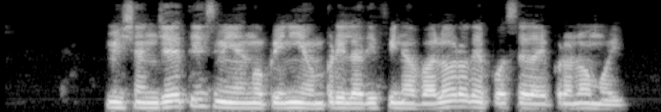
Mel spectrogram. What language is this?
Esperanto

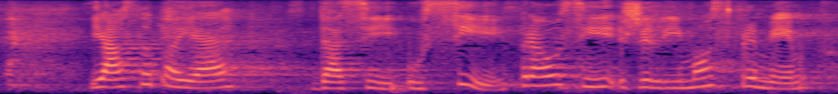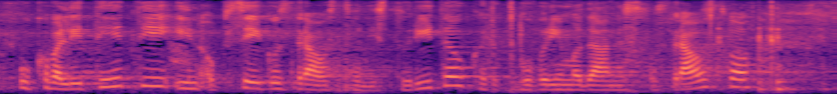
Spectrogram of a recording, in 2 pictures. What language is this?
Slovenian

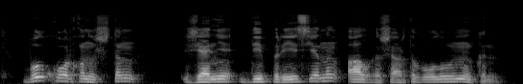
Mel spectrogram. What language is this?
Kazakh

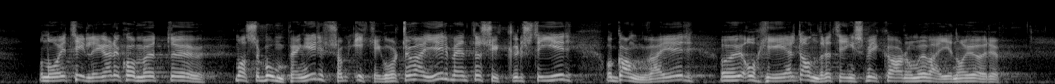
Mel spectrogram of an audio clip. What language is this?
Norwegian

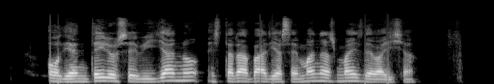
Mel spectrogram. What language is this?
Galician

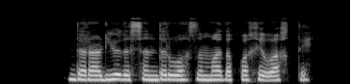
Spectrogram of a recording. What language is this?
Pashto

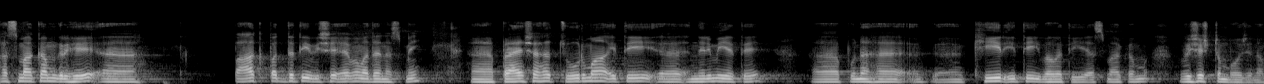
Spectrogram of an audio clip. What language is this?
Sanskrit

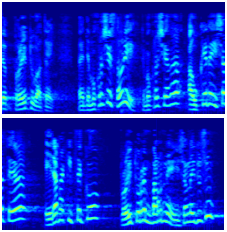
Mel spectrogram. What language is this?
Basque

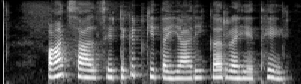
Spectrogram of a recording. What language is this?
Hindi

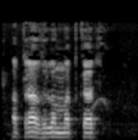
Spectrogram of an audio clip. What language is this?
Goaria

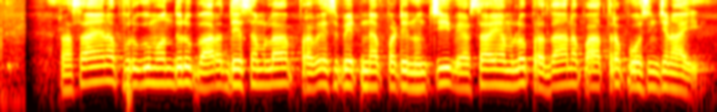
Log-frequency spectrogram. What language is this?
Telugu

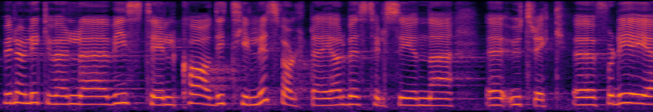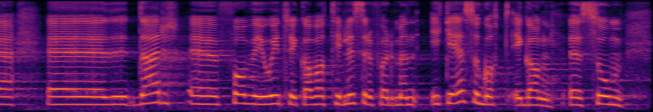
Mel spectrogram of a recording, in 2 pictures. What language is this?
Norwegian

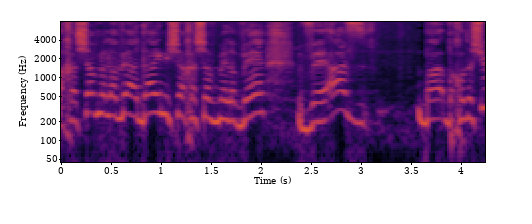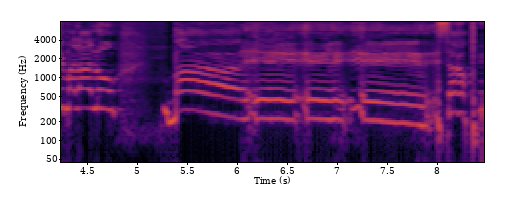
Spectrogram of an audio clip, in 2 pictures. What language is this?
Hebrew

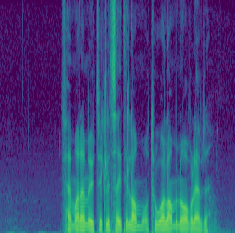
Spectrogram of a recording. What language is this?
Norwegian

